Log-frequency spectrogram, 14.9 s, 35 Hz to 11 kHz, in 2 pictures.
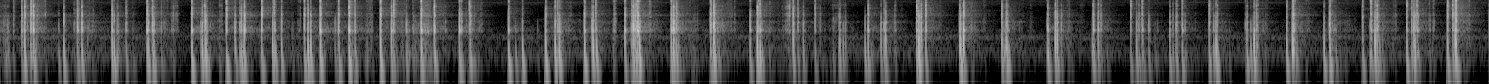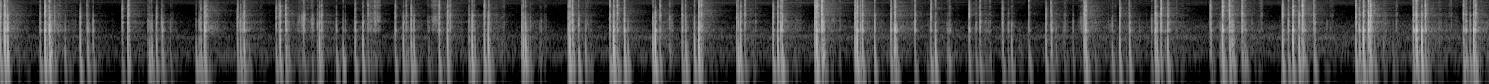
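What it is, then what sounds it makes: Wooden board. A small, flat, solid wooden board or platter, held horizontally above the mic, is tapped and scratched with long nails and fingertips. About 78 quick, dry, sharp clicks come in a steady rapid stream over 15 seconds, each dying almost instantly. Their hollow woody tone sits in the low-mids with a brighter knock around 1 kHz.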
